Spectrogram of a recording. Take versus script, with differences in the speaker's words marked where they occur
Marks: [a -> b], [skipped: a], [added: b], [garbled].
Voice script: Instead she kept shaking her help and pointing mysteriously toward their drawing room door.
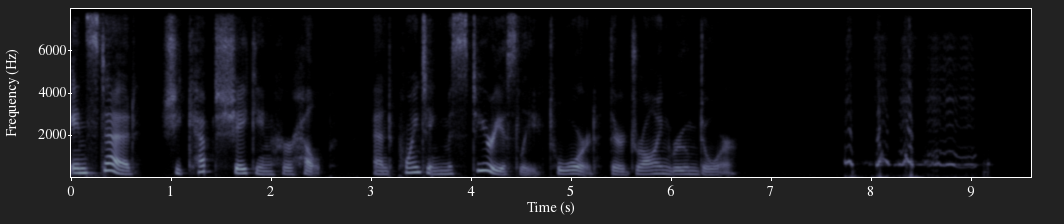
Instead she kept shaking her help and pointing mysteriously toward their drawing room door.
